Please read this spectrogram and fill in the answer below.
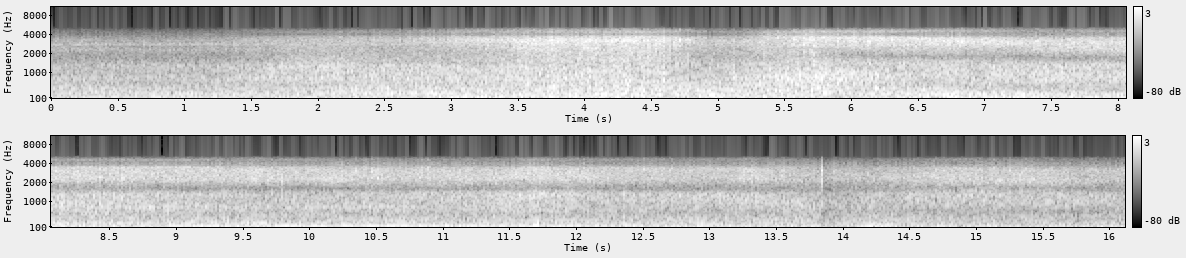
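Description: Steady outdoor rushing noise over a low hum, swelling between about two and six seconds in, with one sharp click near the end.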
